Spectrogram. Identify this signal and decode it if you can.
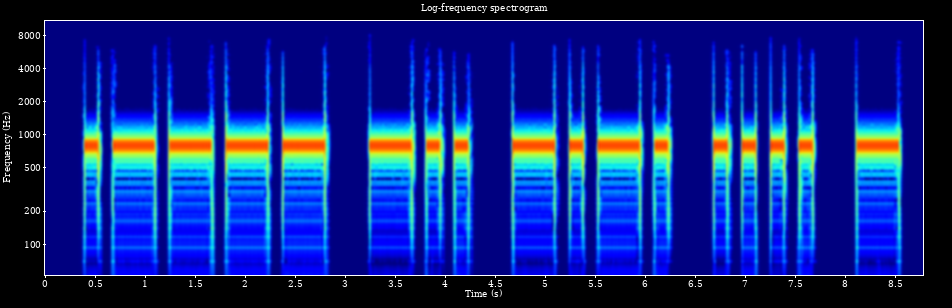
Morse code, heard as a keyed tone, about 8 wpm, 800 Hz. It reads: 1DCHT
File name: LEZIONI / 7 GF9Z / 7 G 8wpm 3118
